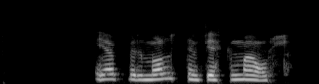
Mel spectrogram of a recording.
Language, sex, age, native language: Icelandic, female, 9, Icelandic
